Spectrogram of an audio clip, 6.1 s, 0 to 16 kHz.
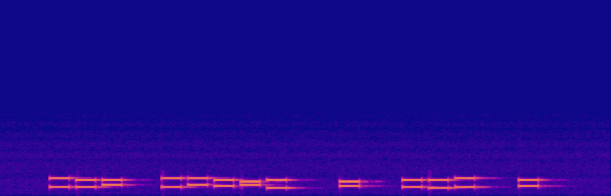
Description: DTMF, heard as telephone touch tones, dialled by machine, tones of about 200 ms, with room echo. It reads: 650 6#8*2 7 526 8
